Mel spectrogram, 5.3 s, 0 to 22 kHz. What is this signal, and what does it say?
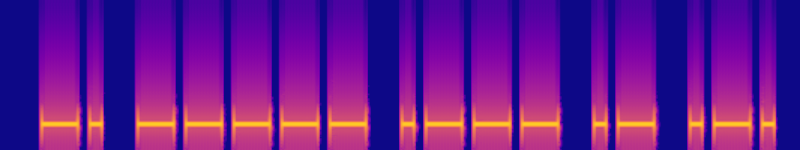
Morse code, heard as a keyed tone, about 15 wpm, 700 Hz. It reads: N0JAR
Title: USA Callsign DE Callsign - 5 Characters - 15wpm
